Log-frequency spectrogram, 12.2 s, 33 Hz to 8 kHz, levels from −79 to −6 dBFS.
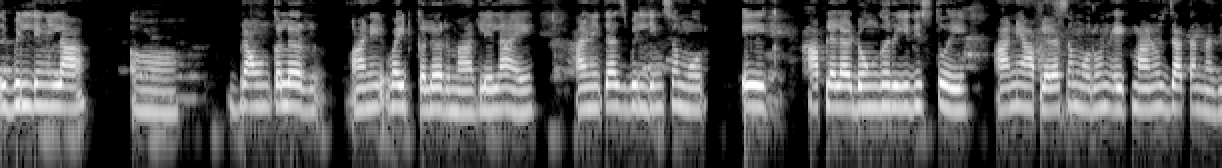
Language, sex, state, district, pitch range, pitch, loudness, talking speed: Marathi, female, Maharashtra, Dhule, 225-250 Hz, 235 Hz, -15 LUFS, 125 wpm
